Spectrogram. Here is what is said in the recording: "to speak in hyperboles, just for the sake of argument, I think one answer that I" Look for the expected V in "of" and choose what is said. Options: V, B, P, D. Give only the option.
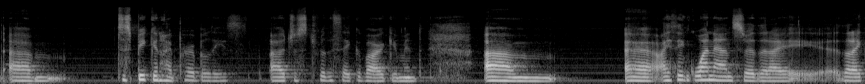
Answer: V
